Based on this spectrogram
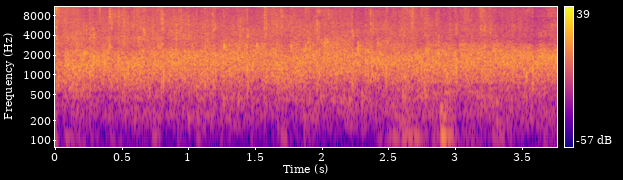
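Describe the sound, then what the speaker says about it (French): A large audience at a conference welcome session applauds loudly and continuously, a thick sustained roar of clapping through the whole clip. "on peut les applaudir très fort"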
